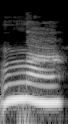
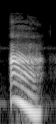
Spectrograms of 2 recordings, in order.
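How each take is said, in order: First: The sound begins with a nasal ng. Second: The vowel is plain, without throat constriction. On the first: "bukan juga nga" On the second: "Jadi bukan a"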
